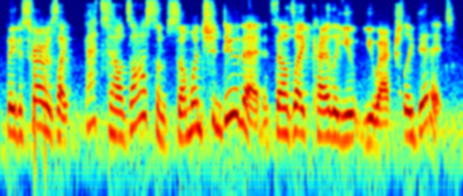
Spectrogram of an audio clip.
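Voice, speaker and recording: A man hosting a casual interview, talking in a relaxed, chatty way with lots of fillers. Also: high voice, fast, a little hiss or hum. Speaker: interview host.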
